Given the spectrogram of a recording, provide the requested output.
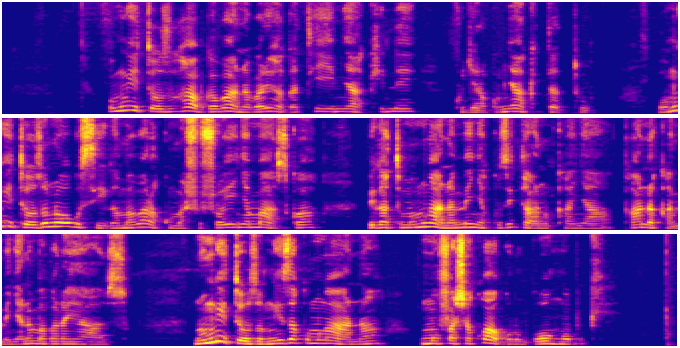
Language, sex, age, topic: Kinyarwanda, female, 50+, education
